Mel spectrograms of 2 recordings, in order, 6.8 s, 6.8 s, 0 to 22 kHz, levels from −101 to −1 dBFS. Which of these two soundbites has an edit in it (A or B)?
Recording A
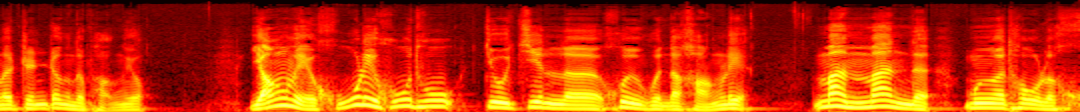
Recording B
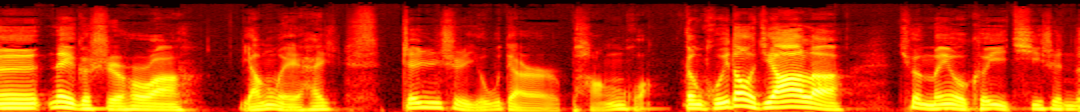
B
